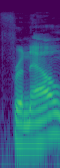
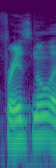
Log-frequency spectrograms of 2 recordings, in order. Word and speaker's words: Fresnel: It's actually pronounced Frenel, not Fresnal as I originally thought. S is silent.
